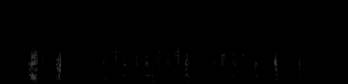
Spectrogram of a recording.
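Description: A coin scratches the silver latex coating off a flat, thin cardboard paper scratch card held by fingertips. Two short, louder scrapes are followed by a brief pause, then a quick, steady run of dry, papery scraping strokes.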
